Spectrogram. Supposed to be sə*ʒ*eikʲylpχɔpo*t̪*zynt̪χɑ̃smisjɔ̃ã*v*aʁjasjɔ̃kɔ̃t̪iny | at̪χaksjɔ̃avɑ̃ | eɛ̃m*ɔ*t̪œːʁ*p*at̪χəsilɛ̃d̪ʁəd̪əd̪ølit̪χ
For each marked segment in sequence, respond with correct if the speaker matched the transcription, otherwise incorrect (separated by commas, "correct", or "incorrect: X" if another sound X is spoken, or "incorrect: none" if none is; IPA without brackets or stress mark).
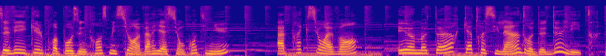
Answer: incorrect: v, incorrect: none, correct, correct, incorrect: k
